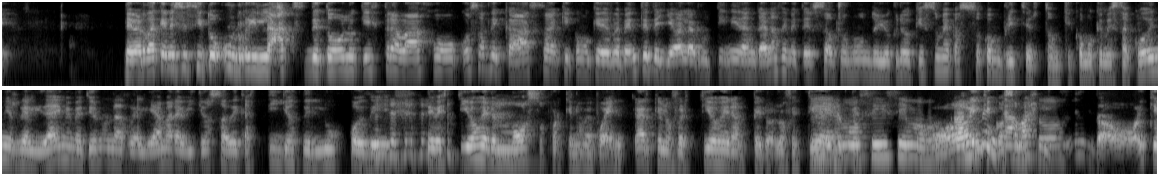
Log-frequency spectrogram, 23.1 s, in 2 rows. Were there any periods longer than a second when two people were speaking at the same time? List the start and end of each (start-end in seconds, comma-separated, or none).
20.8-22.2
